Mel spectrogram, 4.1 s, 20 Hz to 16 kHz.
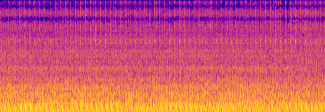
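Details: Stihl SH 55 handheld two-stroke blower/vac, before carb adjustment: flat, rough drone at about four beats a second that never climbs higher, sounding lean and short of revs; carburettor suspected, not confirmed.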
